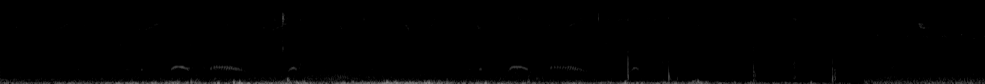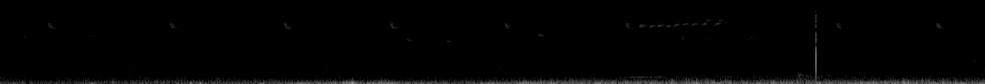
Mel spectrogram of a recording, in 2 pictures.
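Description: Outdoor ambience of birds calling. In the second half a bird repeats a short high chirp about once a second, over a low rumble of wind on the microphone.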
